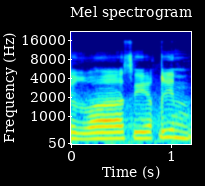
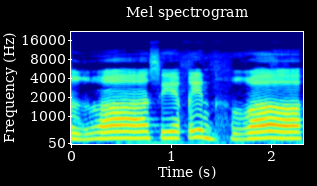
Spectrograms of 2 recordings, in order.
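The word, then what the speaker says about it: غَاسِقٍ: Selanjutnya nomor 8, pada kata ghasiqin, ada huruf ghain yang berharokat fathah dan bertemu dengan huruf alif. Ini namanya bacaan mat tobi'i atau mat asli ya. Bacanya gha, 1, panjangnya 1 alif.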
